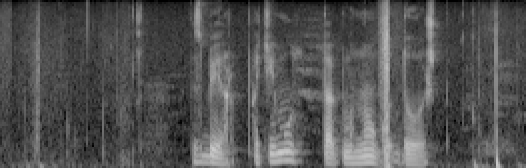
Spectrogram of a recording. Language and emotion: Russian, sad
